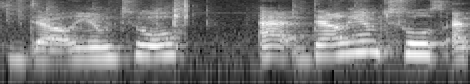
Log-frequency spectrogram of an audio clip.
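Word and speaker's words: bdellium: tools um booth and it's spelled b d e l l i u m but the B is silent so it's delium tool at delium tools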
